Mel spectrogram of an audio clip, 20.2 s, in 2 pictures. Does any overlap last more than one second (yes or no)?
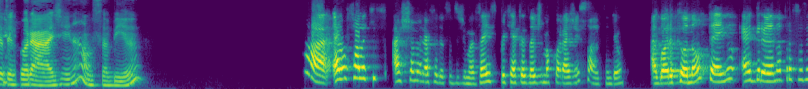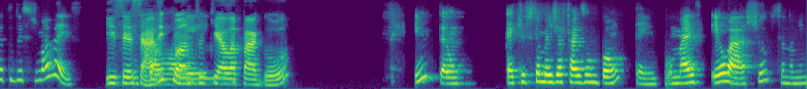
yes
